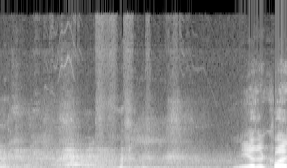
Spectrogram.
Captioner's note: laughter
